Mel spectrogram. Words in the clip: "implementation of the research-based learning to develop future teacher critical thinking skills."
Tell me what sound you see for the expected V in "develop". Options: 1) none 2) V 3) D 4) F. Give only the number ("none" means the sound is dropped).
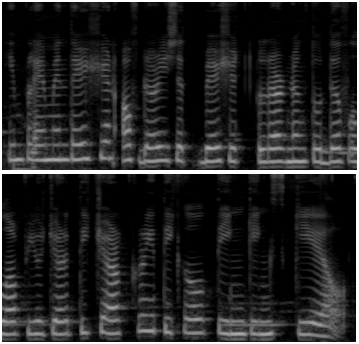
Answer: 4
